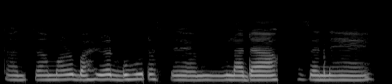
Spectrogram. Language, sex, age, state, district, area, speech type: Assamese, female, 18-30, Assam, Charaideo, rural, spontaneous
